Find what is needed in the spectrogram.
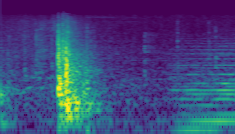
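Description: A door shutting with a single thunk about half a second in. Soft background music begins near the end.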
